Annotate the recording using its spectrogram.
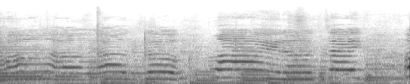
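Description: Live jazz: a woman singing a melody with held, gliding notes, accompanied by an archtop electric guitar and a plucked upright bass.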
